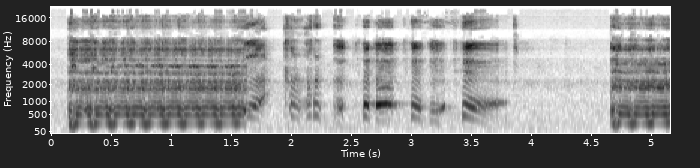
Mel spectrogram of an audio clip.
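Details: Young child imitating her father's cough while laughing: bubbling laughter broken by short playful cough-like bursts; imitated cough, not an illness cough.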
